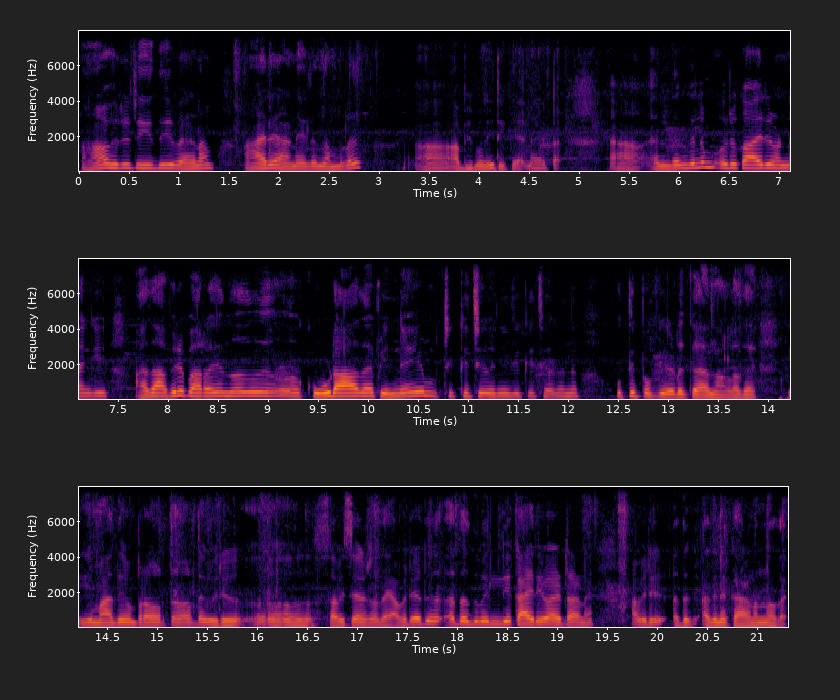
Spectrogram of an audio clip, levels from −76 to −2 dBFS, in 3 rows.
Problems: background sounds at intervals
